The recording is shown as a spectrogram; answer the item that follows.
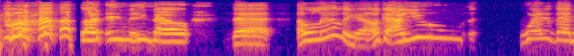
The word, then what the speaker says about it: A'Lelia: And my name is pronounced Alelia. And one easy way to remember it is that it rhymes with Amelia or Ophelia. There you go. Or Aurelia, but it's Alelia.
